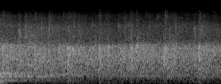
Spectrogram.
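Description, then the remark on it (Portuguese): A crowd applauds to the Lord, dense overlapping claps forming a continuous, fairly loud wash of sound with no pauses, and no speech over it. “Então, pode aplaudir ao Senhor.”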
